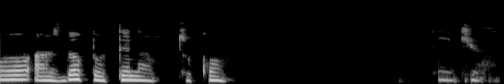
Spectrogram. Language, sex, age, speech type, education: Nigerian Pidgin, female, 30-45, spontaneous, tertiary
